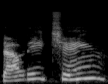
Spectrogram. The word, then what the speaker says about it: Tao Te Ching: So I read most of your book, and which is practicing the way of, is it Tao Te Ching, or how do you say that correctly? The Tao Te Ching, practicing the way of the Tao Te Ching.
